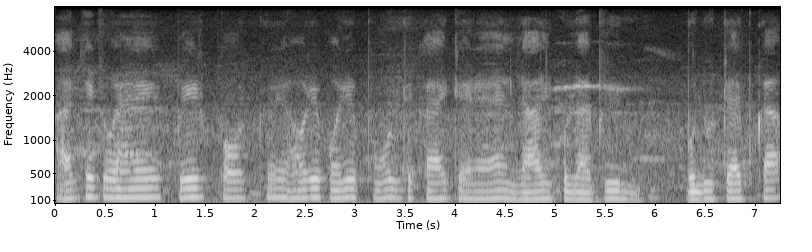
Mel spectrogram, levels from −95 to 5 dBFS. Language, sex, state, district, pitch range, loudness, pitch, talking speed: Hindi, male, Bihar, Katihar, 115-135 Hz, -17 LUFS, 125 Hz, 140 wpm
